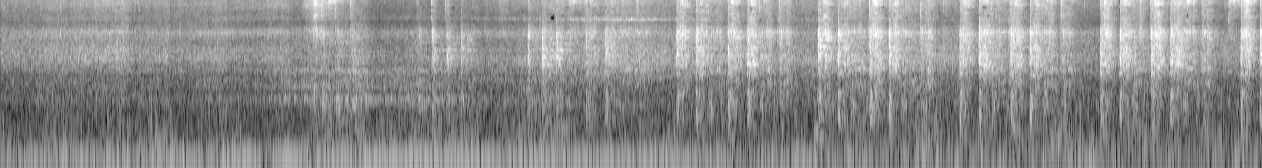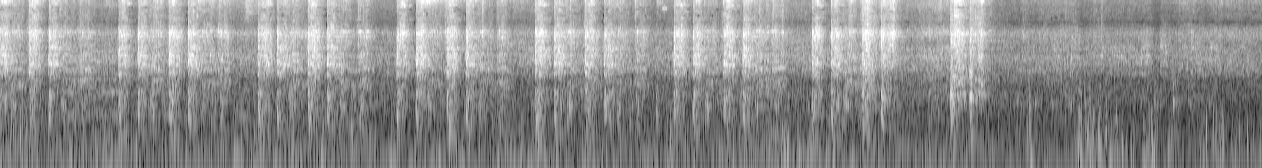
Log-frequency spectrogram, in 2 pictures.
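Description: Diesel-hauled passenger train passing close by. The locomotive's engine drones low for the first several seconds, then the coaches roll past with the wheels clacking over the rail joints, and the clacking thins out near the end as the train moves away.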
